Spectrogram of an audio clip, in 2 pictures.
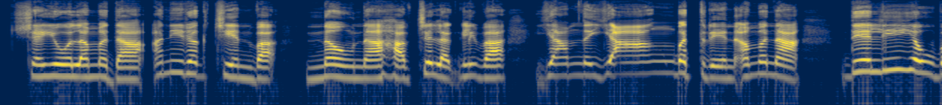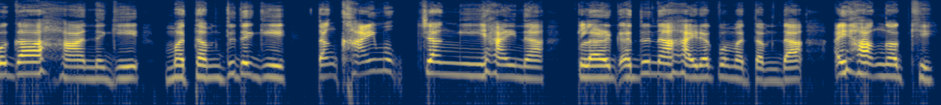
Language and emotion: Manipuri, surprised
